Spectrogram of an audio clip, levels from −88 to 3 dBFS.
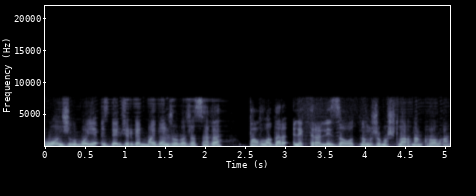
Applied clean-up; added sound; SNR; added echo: neural separator model SepFormer DNS4.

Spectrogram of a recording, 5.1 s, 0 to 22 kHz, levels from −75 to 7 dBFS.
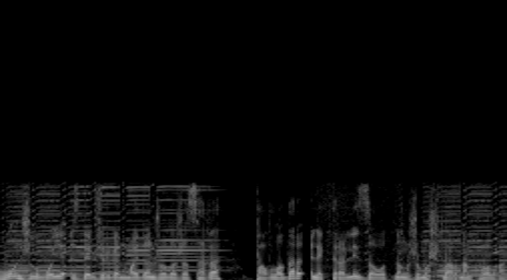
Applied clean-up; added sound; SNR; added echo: none; Harmonica; 11 dB; none.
